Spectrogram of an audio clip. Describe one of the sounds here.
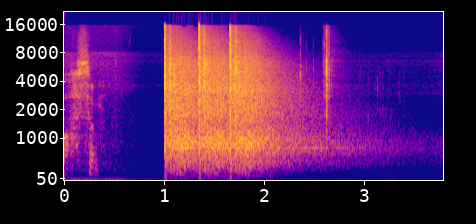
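A handgun fires several quick shots outdoors, each echoing away.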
